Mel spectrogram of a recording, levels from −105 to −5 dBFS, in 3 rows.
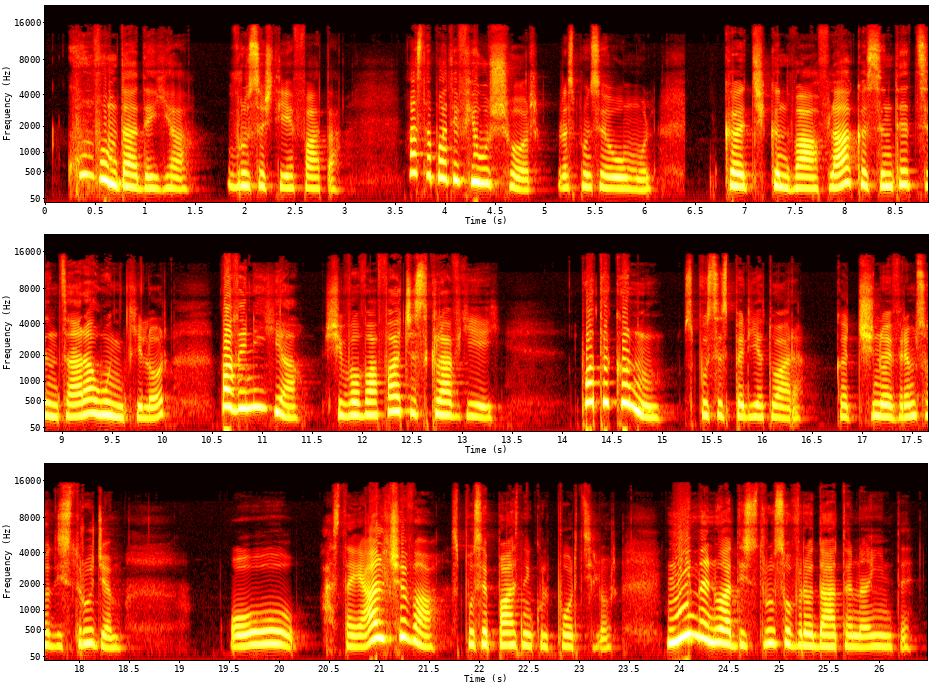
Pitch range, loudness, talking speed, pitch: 195-255 Hz, -17 LUFS, 130 wpm, 225 Hz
